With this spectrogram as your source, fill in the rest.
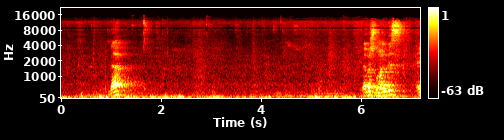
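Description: A man speaks in short bursts nearby.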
